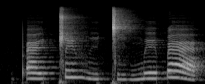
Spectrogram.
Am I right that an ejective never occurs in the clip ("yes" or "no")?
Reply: no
